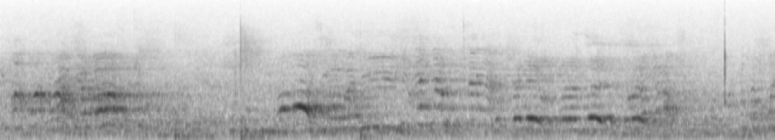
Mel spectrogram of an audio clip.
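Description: Football players shout and call to each other across an open pitch.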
